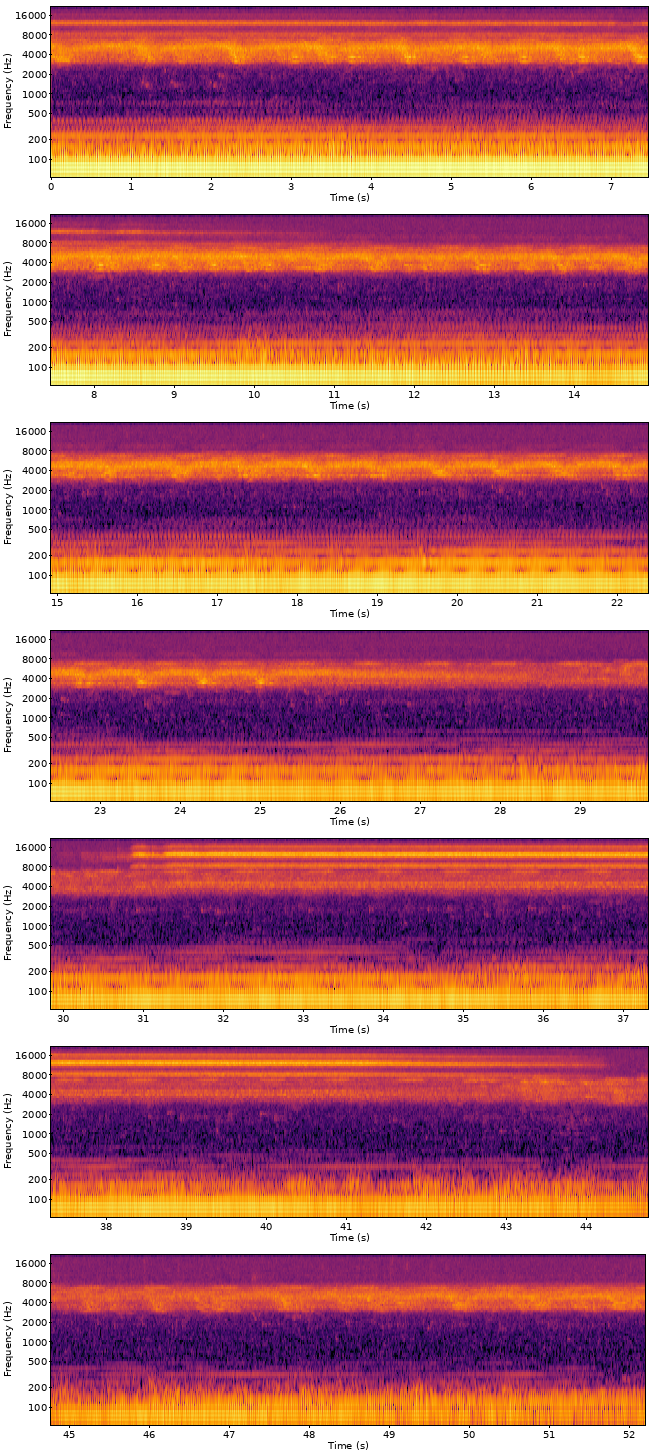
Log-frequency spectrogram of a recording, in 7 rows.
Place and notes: Union Star Rd, West Fork, AR, USA - Late Afternoon under a bridge
Lazy, late afternoon recording from under a bridge as day turns into evening in West Fork, Arkansas. It's about 88 degrees F. There's a small stream running through the large, open-ended concrete box of the bridge. Birds, insects, surprising frogs in the middle, evening cicada chorus starting to come on at the end of the recording. Occasional cars driving overhead and distant propeller planes.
